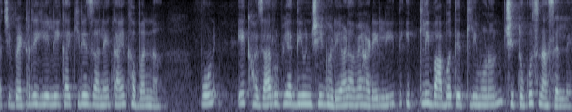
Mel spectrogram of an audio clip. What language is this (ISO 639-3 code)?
kok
